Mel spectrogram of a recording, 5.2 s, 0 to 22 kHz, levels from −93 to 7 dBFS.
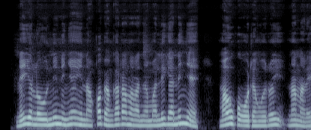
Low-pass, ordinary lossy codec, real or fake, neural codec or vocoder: none; none; real; none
